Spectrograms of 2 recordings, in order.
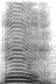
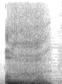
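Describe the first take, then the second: First: It is higher in pitch and louder. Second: It is lower in pitch and quieter.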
